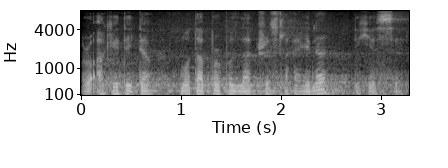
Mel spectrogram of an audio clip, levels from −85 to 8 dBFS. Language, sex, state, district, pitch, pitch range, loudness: Nagamese, male, Nagaland, Dimapur, 105 Hz, 100-105 Hz, -20 LUFS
